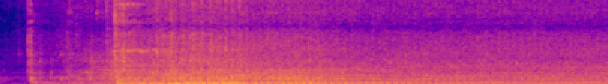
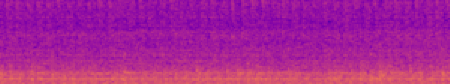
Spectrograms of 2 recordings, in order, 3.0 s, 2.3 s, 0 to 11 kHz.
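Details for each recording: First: Generator that sat 5+ years, carburetor tuned, fuel on, choke on: engine catches with brief surge then settles into steady, even drone at governed speed, about 3,600 RPM, no hunting or misses; running healthy. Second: Generator revived after sitting 5+ years with parts missing, bench test-fired on little fuel, makes power: steady low even drone, no surging, but governed speed sounds a little low; owner suspects low RPM, untested; engine running at low speed.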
